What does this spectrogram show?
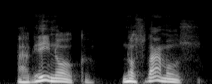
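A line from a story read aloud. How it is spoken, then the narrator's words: Commander bellowing. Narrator (Spanish): bramó el comandante del submarino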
